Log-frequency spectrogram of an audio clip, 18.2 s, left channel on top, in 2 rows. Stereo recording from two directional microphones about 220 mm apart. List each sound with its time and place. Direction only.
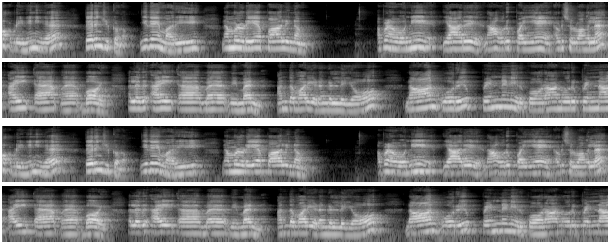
0.0 s a woman's voice: 50° left (ahead or behind)
5.7 s a woman's voice: 45° left (ahead or behind)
